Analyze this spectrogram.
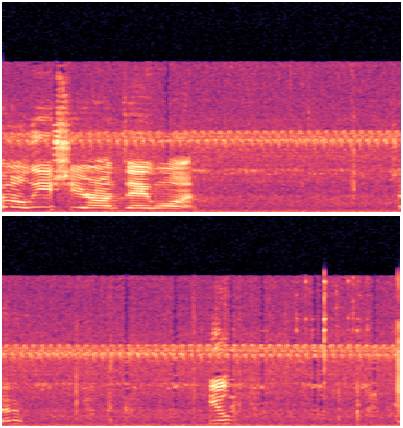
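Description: A young woman calls out to a dog in a high, cheerful voice.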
